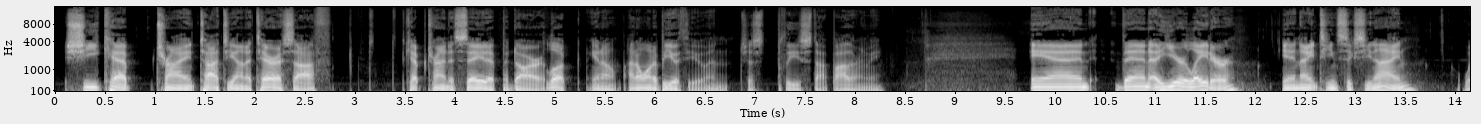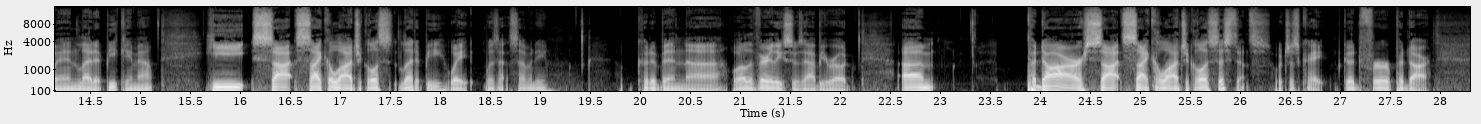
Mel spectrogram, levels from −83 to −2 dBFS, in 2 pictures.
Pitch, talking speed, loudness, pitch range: 90 Hz, 155 wpm, -18 LUFS, 80-110 Hz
